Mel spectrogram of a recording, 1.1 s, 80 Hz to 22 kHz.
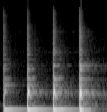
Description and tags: Pong Pop
Per Wikipedia: The udu is a plosive aerophone (in this case implosive) and an idiophone of the Igbo of Nigeria.[1] In the Igbo language, ùdù means 'vessel'. Actually being a water jug with an additional hole, it was played by Igbo women for ceremonial uses.[2] Usually the udu is made of clay. The instrument is played by hand. The player produces a bass sound by quickly hitting the big hole.[3] There are many ways that the pitches can be changed, depending on how the hand above the small upper hole is positioned. Furthermore, the whole corpus can be played by fingers. Today it is widely used by percussionists in different music styles.
Udu, Afircan, Drum, African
